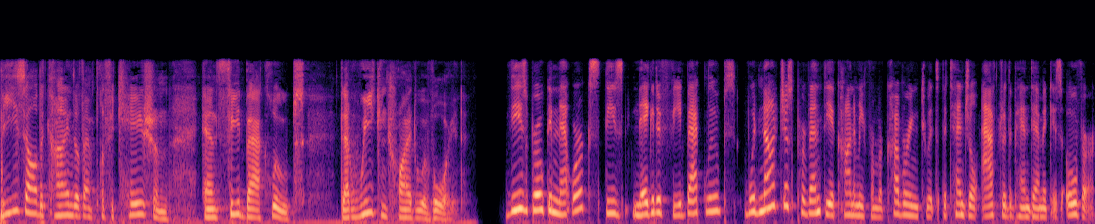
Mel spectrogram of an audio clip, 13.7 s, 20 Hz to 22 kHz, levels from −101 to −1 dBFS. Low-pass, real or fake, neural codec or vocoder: 7.2 kHz; fake; codec, 16 kHz in and 24 kHz out, 2.2 kbps, FireRedTTS-2 codec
